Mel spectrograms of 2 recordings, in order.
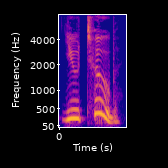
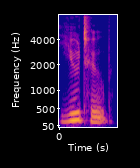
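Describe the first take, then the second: First: The stress falls heavily on the second syllable. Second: The stress falls on the first syllable. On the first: The speaker calls it wrong. "It's not YouTube" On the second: The speaker calls it right. "It's YouTube"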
